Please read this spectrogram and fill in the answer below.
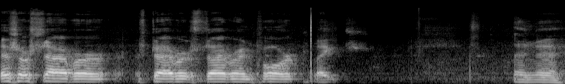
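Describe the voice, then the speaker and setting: With a Newfoundland accent, a man talks at a very slow pace with long, frequent pauses, a medium pitch and fairly even intonation. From Newfoundland, Canada. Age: 80s+. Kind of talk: casual talk showing a model boat. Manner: alert.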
